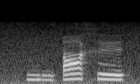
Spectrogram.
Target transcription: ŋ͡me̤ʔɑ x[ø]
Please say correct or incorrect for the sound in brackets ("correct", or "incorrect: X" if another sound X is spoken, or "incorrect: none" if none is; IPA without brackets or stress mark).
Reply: correct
